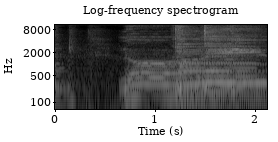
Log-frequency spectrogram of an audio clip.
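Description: Acoustic guitar being strummed. It falls quiet for a moment, then comes back in with chords and strums about two-thirds of a second in.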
